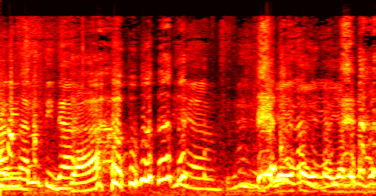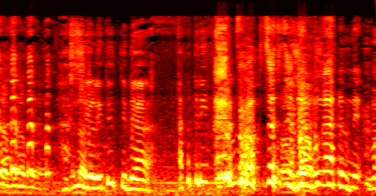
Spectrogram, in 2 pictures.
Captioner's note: laughs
